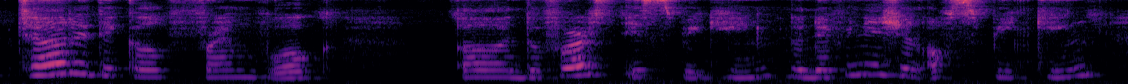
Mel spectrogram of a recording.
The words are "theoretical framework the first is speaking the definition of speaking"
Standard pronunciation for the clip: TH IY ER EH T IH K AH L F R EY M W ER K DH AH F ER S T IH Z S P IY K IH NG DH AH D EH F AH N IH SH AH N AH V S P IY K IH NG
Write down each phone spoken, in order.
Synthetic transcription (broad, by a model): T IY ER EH T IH K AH L F R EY M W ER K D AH F ER S T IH S P IY K IH NG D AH D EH F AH N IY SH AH N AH F S P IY K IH NG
